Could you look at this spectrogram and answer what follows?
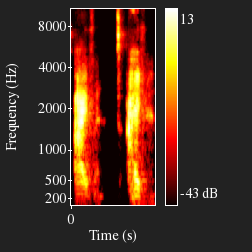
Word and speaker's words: Ivan: And in every language except English, it's pronounced Ivan. Like from Chinese to Hebrew to Spanish, it's Ivan. But in English, it's Ivan, right?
